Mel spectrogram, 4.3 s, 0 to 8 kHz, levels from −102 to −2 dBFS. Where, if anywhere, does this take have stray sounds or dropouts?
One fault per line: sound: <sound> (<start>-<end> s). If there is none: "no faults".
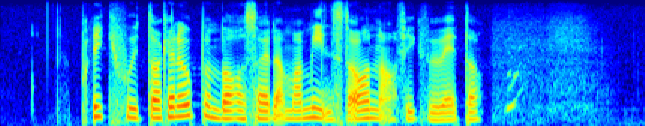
sound: dropout (0.6-0.6 s)
sound: laugh (3.3-3.6 s)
